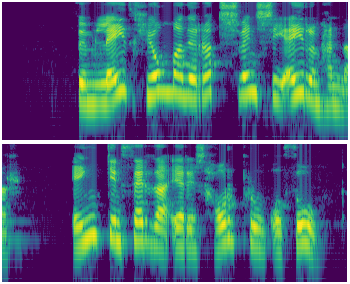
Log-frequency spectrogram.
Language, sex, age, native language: Icelandic, female, 50-59, Icelandic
